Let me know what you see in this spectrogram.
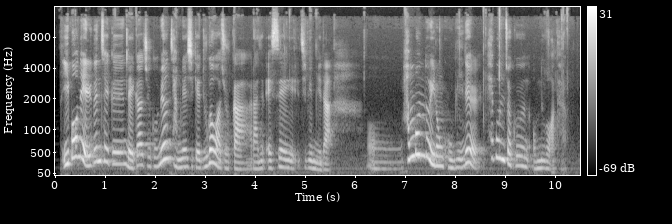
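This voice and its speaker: Against noticeable background noise, a woman with a calm, soothing tone speaks at a medium pitch and a fairly slow pace, with very wide pitch swings and big swings in loudness. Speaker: announcer; audiobook narrator. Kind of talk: book review talk.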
